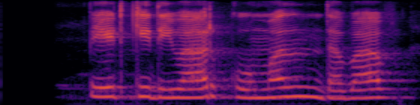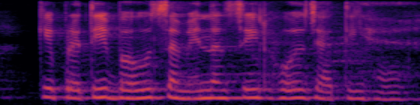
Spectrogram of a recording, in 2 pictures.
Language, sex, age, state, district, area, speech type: Hindi, female, 18-30, Uttar Pradesh, Varanasi, rural, read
